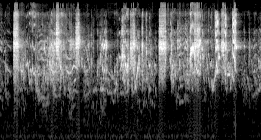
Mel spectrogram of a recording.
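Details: Budgerigars, a kept breeding pair, chirp in separate sharp bursts of squeaky twittering, each lasting under a second with brief quiet spells between.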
